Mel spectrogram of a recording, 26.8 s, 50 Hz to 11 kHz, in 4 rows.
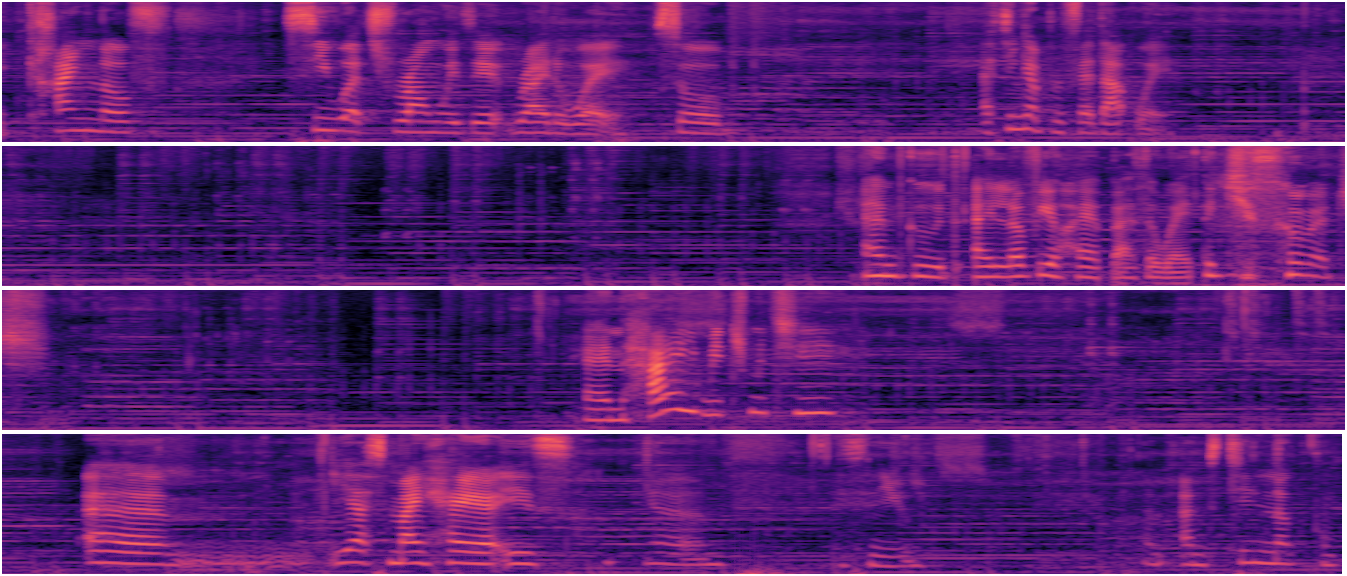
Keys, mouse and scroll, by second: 0.6-3.0 middle drag, 3.0 KP_1, 6.5 middle click, 21.5-24.9 middle drag, 24.9 e.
